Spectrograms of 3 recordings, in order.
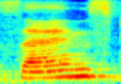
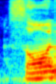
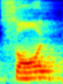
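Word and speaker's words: sans: അടുത്ത വേഡ് നോക്ക നിങ്ങൾ സാൻസ് ടീത് അത് രണ്ടു രീതിയിൽ വായിക്കട്ടോ ഇംഗ്ലീഷ് പിന്നെ ഉച്ചാരണാണ് സാൻസ് ഇത് ശരിക്കും ഒരു ഫ്രഞ്ച് വേഡാണ് സോൺ എന്നാണ് ഫ്രഞ്ച് ഉച്ചാരണത്തിൽ വായിക്കുക സോൺ ടീത് സോൺ ഐസ് സോൺ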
